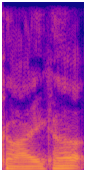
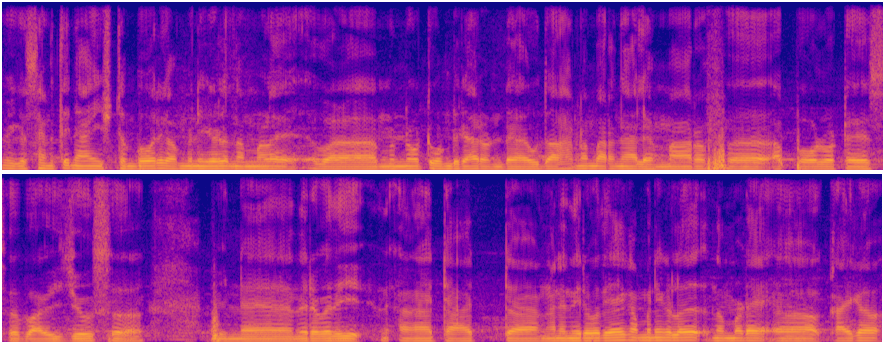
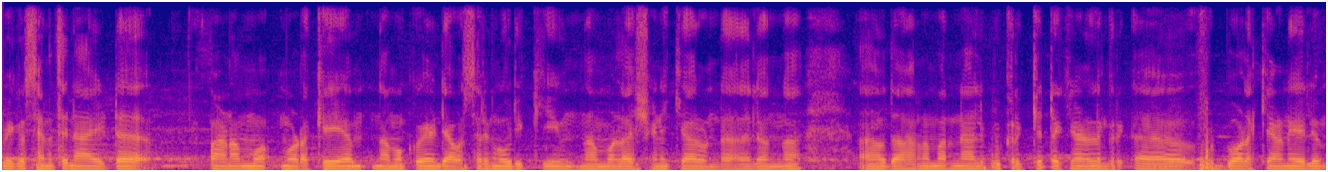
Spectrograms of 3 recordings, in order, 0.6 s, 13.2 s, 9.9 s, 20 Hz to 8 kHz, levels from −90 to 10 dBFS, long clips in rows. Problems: background sounds at intervals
